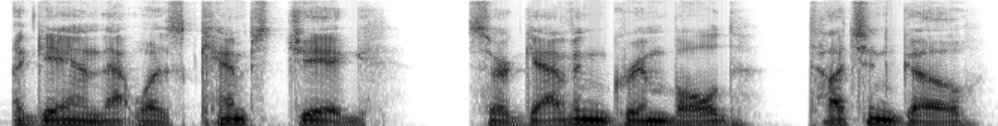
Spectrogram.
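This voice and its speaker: A male podcast host who announces tracks and asks questions in a measured, polite way. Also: low-pitched, no room sound, faint music behind. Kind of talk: radio-style interview hosting.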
